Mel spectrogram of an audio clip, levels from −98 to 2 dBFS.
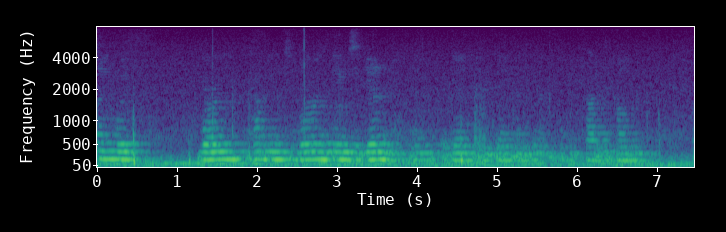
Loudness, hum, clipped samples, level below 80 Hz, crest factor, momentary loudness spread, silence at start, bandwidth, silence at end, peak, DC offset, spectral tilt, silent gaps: -32 LUFS; none; under 0.1%; -40 dBFS; 16 dB; 12 LU; 0 s; 4.1 kHz; 0 s; -14 dBFS; under 0.1%; -11.5 dB/octave; none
